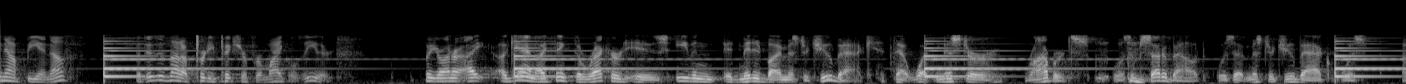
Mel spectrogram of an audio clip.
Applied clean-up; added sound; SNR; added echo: none; Dishes, pots, and pans; 3 dB; none.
